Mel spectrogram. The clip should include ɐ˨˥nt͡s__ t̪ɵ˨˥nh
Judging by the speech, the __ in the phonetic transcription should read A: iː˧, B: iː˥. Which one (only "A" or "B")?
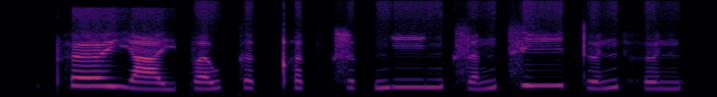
B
